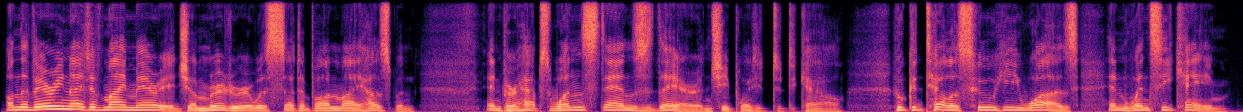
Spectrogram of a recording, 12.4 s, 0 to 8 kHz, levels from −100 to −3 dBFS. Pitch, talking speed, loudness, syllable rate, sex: 130 Hz, 160 wpm, -18 LUFS, 4.5 syllables/s, male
